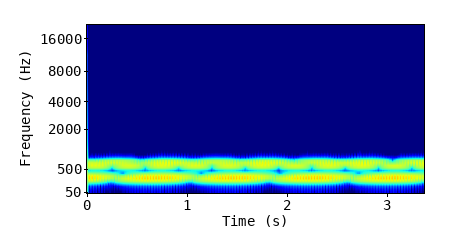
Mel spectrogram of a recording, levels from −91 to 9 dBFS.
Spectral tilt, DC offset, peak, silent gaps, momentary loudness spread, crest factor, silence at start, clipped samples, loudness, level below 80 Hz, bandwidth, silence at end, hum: -13 dB/octave; under 0.1%; -18 dBFS; none; 3 LU; 10 dB; 0 s; under 0.1%; -29 LUFS; under -90 dBFS; 0.8 kHz; 0 s; none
